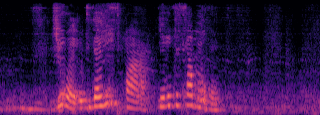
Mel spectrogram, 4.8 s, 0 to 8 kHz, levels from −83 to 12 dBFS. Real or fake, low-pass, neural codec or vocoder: fake; 7.2 kHz; codec, 44.1 kHz, 1.7 kbps, Pupu-Codec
